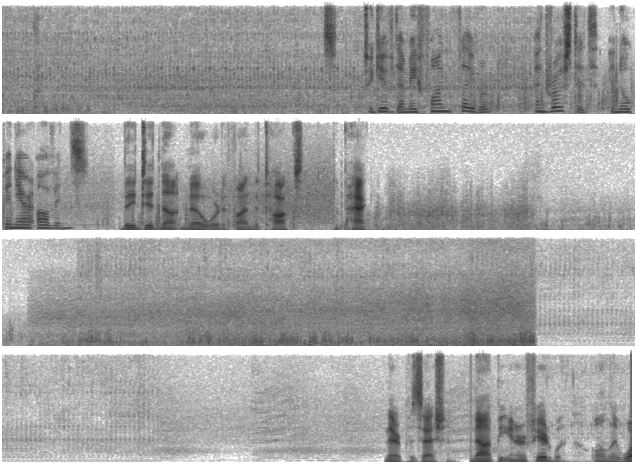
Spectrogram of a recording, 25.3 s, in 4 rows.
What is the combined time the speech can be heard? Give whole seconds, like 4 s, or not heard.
9 s.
